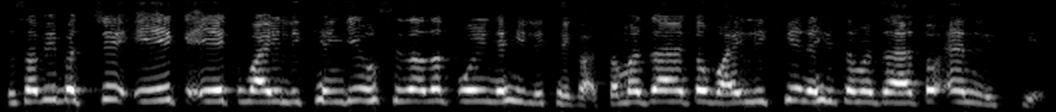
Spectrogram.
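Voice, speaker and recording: A woman's voice: high-pitched, fairly even intonation, brisk, a little mellow. A woman teaching fractions in a live online class for children, explaining patiently, repeating checks, and giving firm warnings about chat behavior.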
